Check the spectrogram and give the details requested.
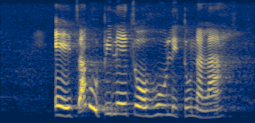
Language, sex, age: Southern Sotho, female, 27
